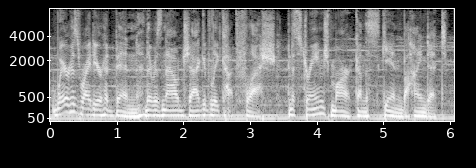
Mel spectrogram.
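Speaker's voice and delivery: normal talking voice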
